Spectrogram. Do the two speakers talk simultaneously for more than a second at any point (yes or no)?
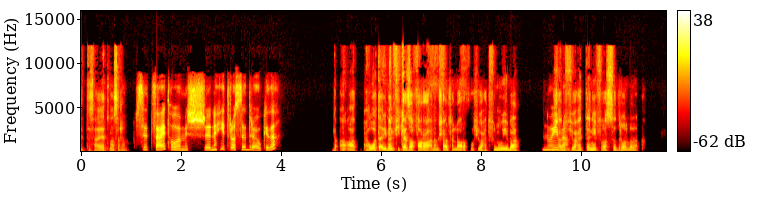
no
